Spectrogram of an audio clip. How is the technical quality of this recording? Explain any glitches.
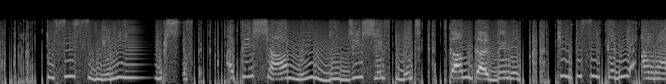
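The technical quality is poor: the speech is coarse and grainy from start to finish, and two short glitches interrupt it near the start, a stall followed by a brief dropout.

Low bit depth without dither runs through the whole clip. The grain follows the speech instead of sitting beneath it as a steady hiss. Quieter syllables turn gritty and the faintest parts sputter. The distortion is roughly as loud as the speech itself, which points to about 4 bits. The likely cause is truncation to that depth without dither.

A call audio freeze runs from 1.29 to 1.57 s, right after "ਤੁਸੀਂ ਸਵੇਰੇ". For about 250 ms the last sound is stretched into a fading buzz before the speech resumes where it left off, so nothing is lost and the rest arrives late. Packets were likely held up until the jitter buffer ran dry.

A burst of packet loss follows between 1.77 and 1.84 s, after "ਤੁਸੀਂ ਸਵੇਰੇ ਇੱਕ" and before "ਅਤੇ ਸ਼ਾਮ ਨੂੰ ਦੂਜੀ". 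About 60 ms of speech never arrived. The receiver filled roughly 58 ms with a fading continuation of the preceding sound and then jumped ahead, so that stretch is missing. This all came over an Opus call path, whose band stops near 8 kHz.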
